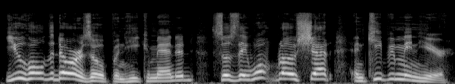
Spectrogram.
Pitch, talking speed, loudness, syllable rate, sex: 195 Hz, 225 wpm, -17 LUFS, 5.1 syllables/s, male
